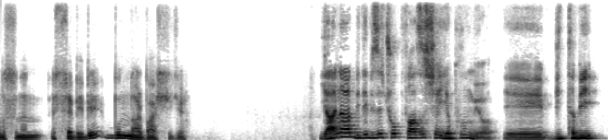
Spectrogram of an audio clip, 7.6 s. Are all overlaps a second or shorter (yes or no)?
yes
